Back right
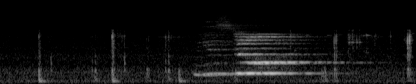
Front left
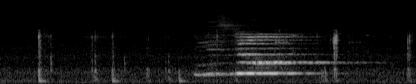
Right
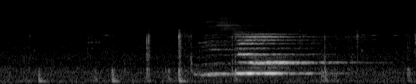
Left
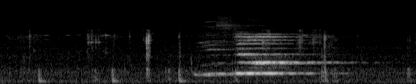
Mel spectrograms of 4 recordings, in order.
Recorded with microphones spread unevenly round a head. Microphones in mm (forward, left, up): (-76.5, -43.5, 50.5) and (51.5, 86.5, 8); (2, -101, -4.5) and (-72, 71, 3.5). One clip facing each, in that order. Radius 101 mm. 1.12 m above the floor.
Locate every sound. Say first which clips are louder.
1.9 s crying: front left 2 dB, left 1 dB; 165° left, 1.2 m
